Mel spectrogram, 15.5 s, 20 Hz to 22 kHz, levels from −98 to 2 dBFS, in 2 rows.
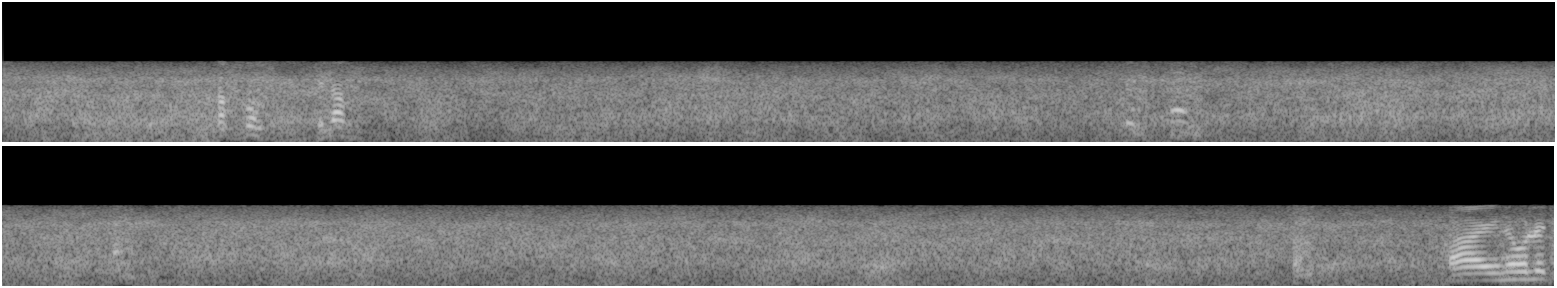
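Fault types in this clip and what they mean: Sound dropped by the voice detector: The audio keeps giving way to steady noise, then returns. This happens from 0.0 to 1.08 s, at 1.2 s, 1.36 to 1.58 s, 1.78 to 5.62 s, 5.72 to 5.84 s, 6.0 to 8.32 s, 8.42 to 14.22 s, and 14.32 to 15.0 s. The likely cause is a detector at the sender treating the sound as background and halting transmission. The receiver then fills the gaps with comfort noise.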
